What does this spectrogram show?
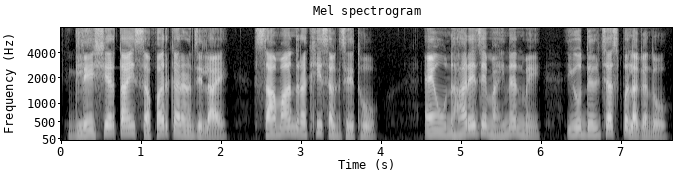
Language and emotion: Sindhi, neutral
